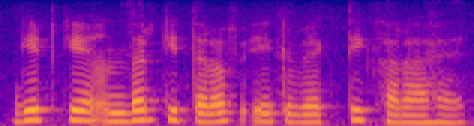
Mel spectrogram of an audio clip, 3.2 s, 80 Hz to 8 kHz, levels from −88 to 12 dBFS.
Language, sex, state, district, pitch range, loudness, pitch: Hindi, female, Jharkhand, Ranchi, 180-230 Hz, -15 LUFS, 200 Hz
